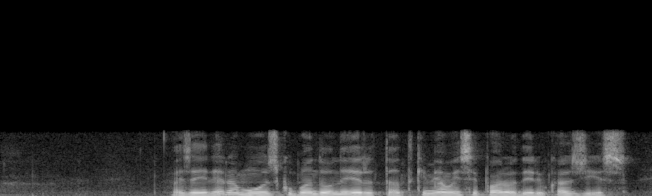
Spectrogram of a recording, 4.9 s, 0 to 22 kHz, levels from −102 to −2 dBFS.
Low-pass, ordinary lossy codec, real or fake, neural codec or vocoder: 7.2 kHz; none; real; none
